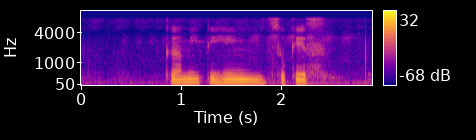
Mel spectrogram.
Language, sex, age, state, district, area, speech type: Santali, male, 18-30, West Bengal, Uttar Dinajpur, rural, read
